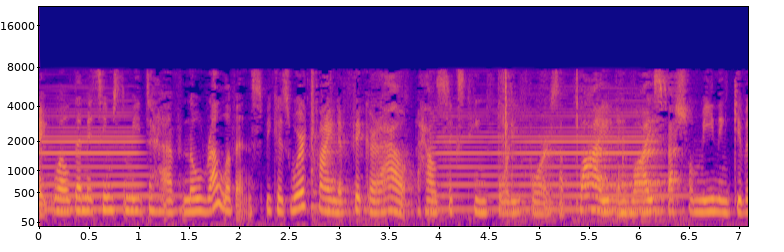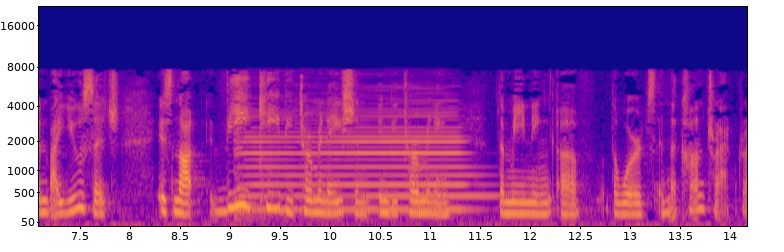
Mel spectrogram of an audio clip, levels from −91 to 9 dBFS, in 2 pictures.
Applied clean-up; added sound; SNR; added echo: none; Bowed string instrument; 8 dB; none.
